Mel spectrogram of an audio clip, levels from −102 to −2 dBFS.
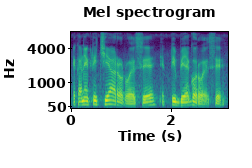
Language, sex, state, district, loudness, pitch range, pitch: Bengali, male, Assam, Hailakandi, -14 LUFS, 115-145 Hz, 130 Hz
